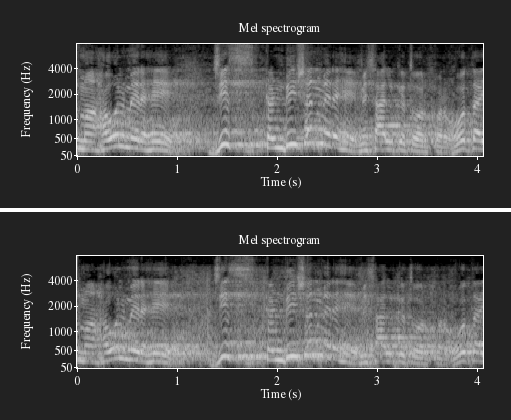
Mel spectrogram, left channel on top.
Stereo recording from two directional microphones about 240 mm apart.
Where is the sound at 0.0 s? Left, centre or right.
Left.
